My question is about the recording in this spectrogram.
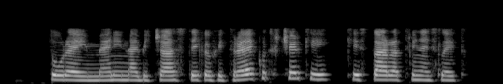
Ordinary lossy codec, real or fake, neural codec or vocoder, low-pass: none; real; none; 5.4 kHz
